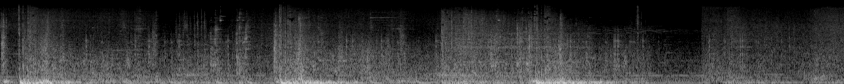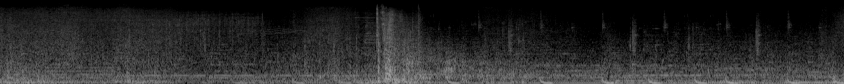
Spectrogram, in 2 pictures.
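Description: Ship cannons fire at a skeleton sloop near a fort in the Sea of Thieves video game, several heavy booms early on over rolling water and creaking ship sounds.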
